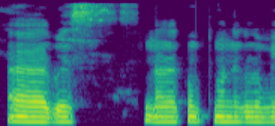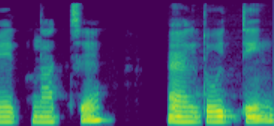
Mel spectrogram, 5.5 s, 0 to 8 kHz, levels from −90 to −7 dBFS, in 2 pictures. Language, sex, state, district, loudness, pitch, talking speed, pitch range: Bengali, male, West Bengal, Jhargram, -20 LUFS, 115 Hz, 85 wpm, 115-120 Hz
